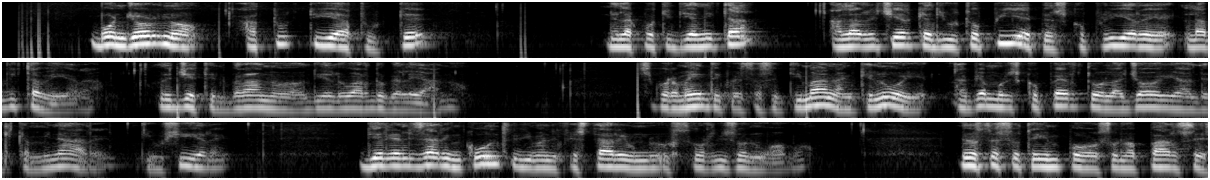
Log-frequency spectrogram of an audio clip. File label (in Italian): Messaggio sacerdoti parrocchia; Parrocchia di Galliate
